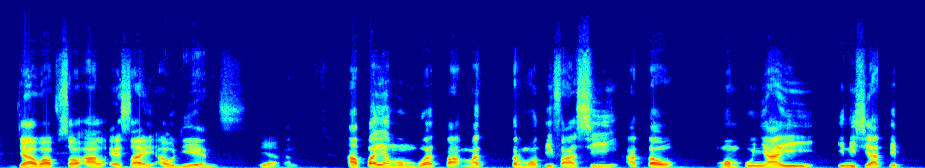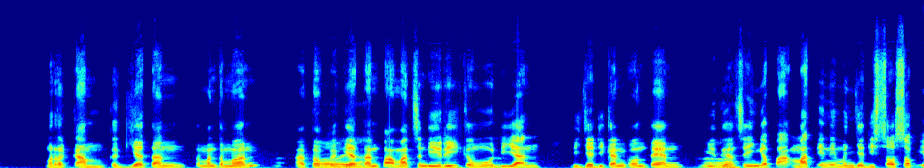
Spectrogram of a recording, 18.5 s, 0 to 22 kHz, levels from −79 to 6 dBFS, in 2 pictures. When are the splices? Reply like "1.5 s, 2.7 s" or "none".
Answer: none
